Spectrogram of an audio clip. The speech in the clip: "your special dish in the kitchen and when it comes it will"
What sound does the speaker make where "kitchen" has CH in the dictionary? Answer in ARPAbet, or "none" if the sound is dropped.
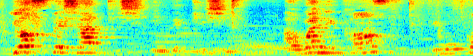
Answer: SH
